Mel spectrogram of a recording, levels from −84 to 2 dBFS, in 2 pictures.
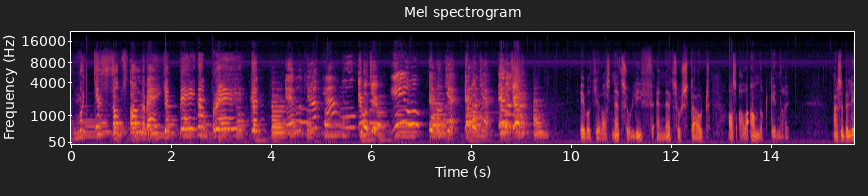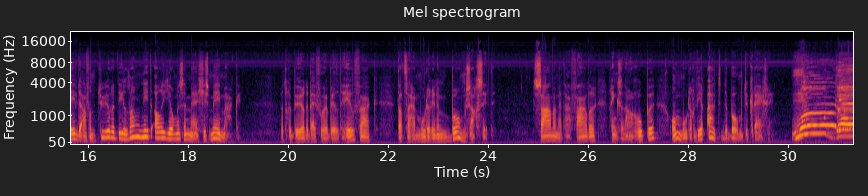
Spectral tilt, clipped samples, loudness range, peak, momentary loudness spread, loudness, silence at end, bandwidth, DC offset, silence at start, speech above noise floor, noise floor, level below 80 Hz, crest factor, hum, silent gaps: -3.5 dB/octave; under 0.1%; 7 LU; -8 dBFS; 13 LU; -27 LUFS; 0 s; 19.5 kHz; under 0.1%; 0 s; 27 dB; -55 dBFS; -60 dBFS; 20 dB; none; none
